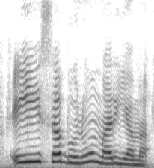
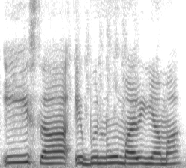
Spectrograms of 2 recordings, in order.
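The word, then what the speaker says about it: عيسى ابن مريم: Then we have another example, ibnun, ईसा बुनु मरियमा. हम ऐसे पढ़ेंगे ईसा बुनु मरियमा. We won't say ईसा इब्नु मरियमा. It won't be like this.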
